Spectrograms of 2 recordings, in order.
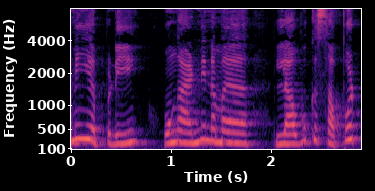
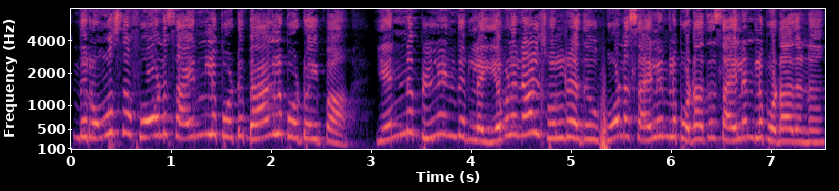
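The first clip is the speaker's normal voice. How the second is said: higher, louder exasperated rant; frustrated grumble; 7 semitones higher, 4 dB louder than usual. Acted. Son grumbling to himself that Rosa won't pick up, exasperated. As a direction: fume at the unanswered phone. Son fuming over unanswered calls.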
